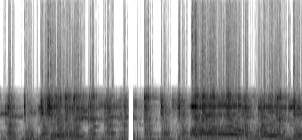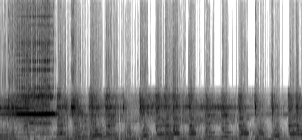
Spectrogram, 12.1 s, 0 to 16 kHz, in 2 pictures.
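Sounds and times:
backing track through speakers: 0.0s - 12.0s
man singing into microphone: 0.1s - 2.5s, 3.6s - 11.2s.

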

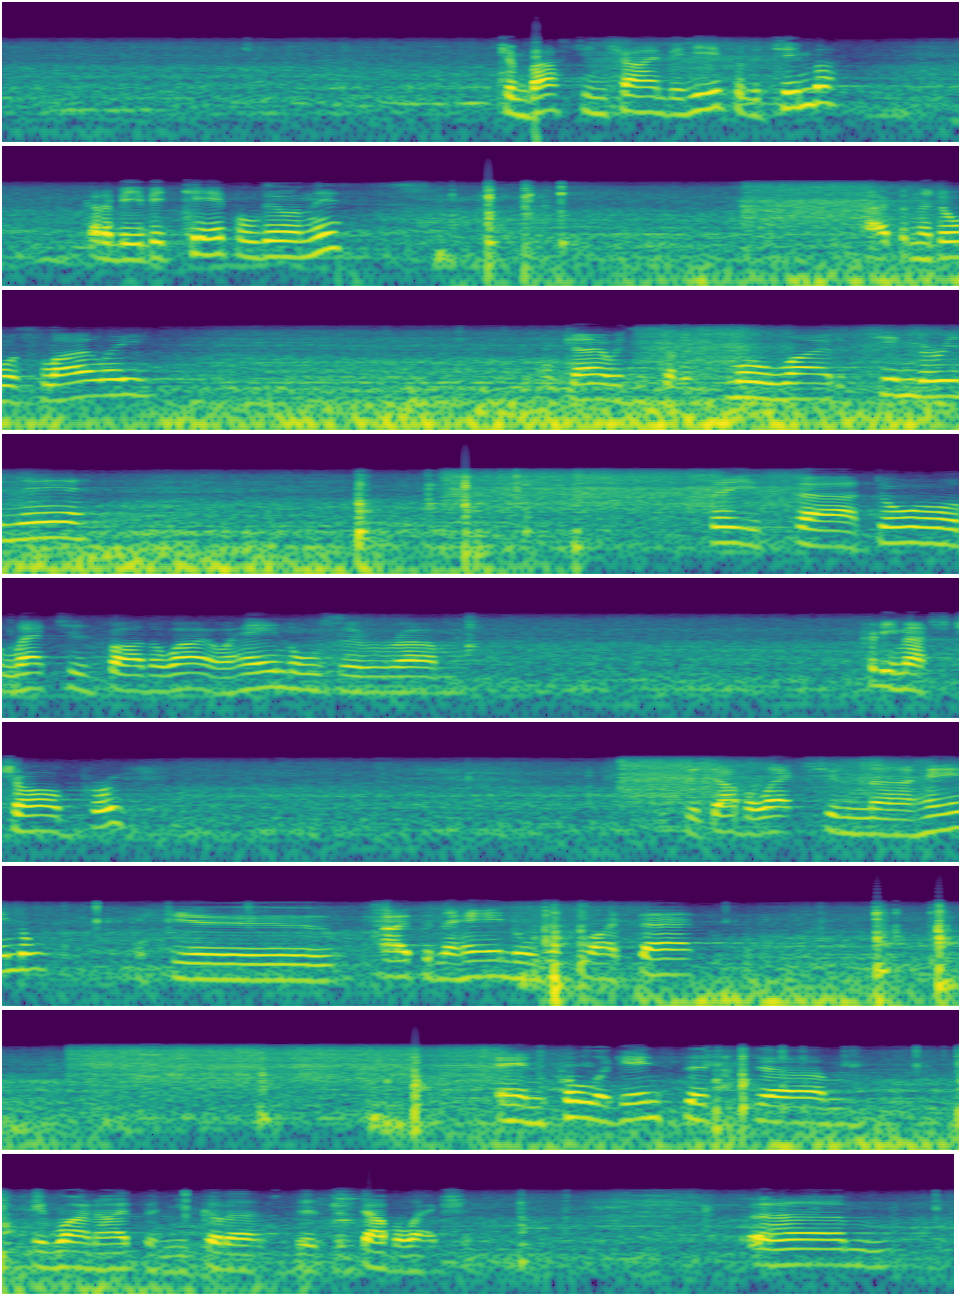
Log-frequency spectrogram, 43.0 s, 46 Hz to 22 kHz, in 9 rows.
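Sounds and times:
steady hiss: 2.5s - 4.2s, 8.4s - 10.4s, 12.2s - 14.9s, 16.4s - 19.1s, 26.0s - 32.4s, 33.1s - 42.8s
boiler fire rushing: 7.0s - 18.4s, 31.2s - 39.8s.

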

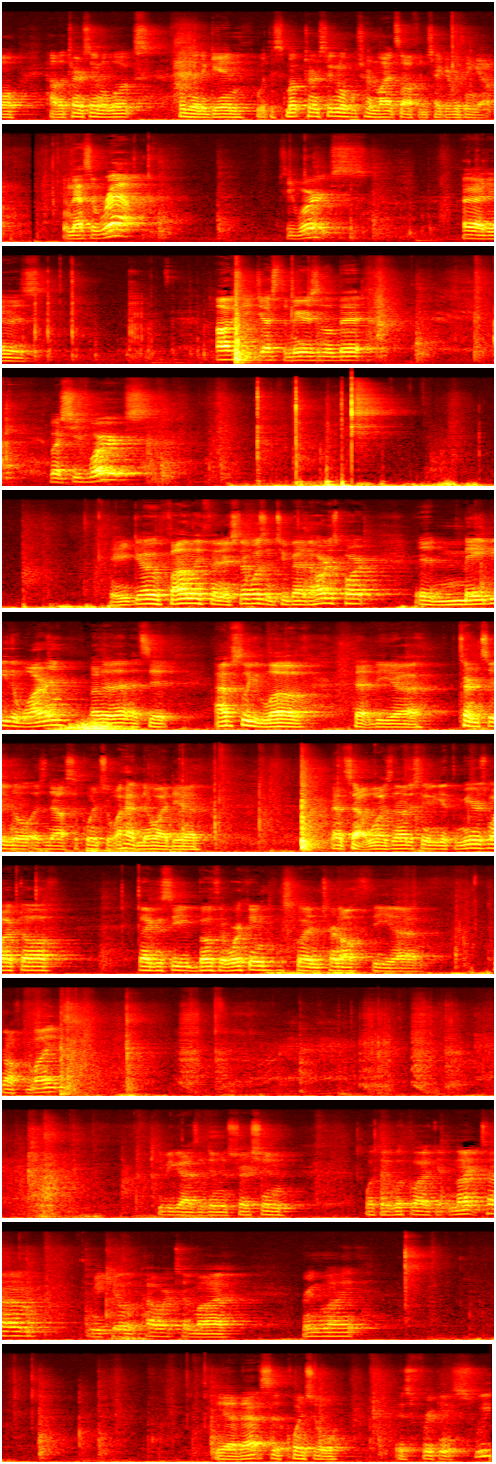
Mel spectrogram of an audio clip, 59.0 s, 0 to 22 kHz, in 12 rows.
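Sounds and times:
sharp clicks: 53.2s - 53.6s.

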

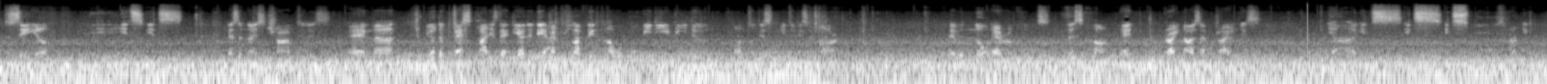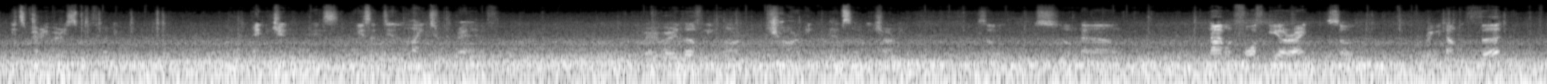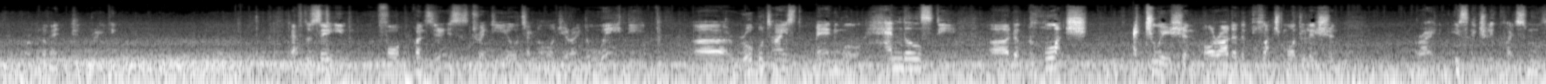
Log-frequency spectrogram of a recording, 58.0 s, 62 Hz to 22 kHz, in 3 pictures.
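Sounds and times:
car engine drone: 0.0s - 58.0s
road noise: 0.0s - 58.0s.

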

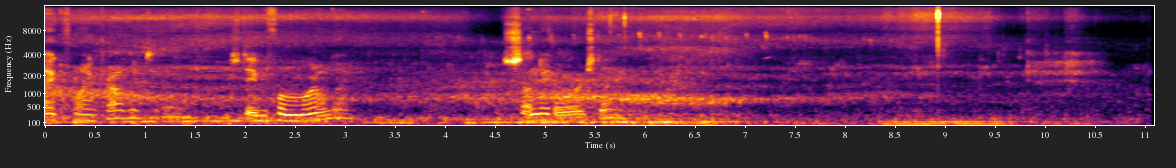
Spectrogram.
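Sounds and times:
van engine and road rumble: 0.0s - 11.0s.

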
